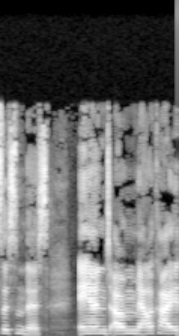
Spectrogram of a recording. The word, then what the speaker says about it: Malachi: And uh, it's that's how I say it, right? Malachi, did I say it right? Malachi. Yeah. yeah. yeah.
